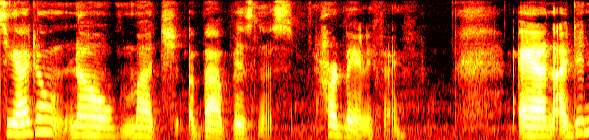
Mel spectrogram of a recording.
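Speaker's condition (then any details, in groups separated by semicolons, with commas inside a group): Cerebral palsy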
